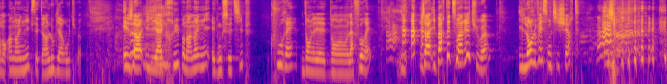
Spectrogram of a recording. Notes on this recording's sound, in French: Enregistré en public à l'Apollo Théâtre.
